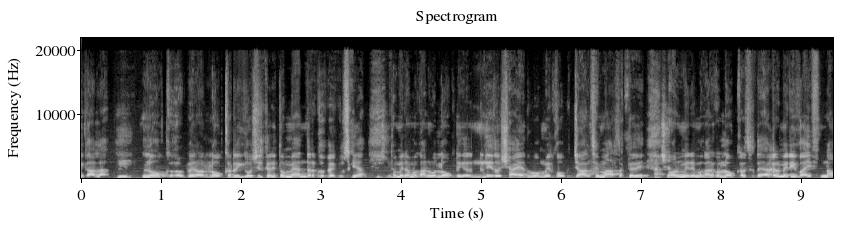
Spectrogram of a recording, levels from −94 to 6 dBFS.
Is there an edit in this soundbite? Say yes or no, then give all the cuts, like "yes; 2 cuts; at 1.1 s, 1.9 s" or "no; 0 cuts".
no; 0 cuts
